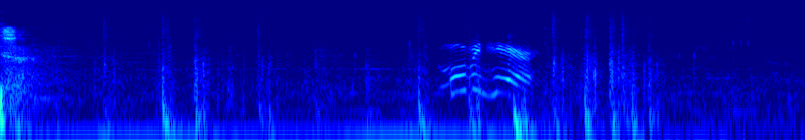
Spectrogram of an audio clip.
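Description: Gunshots crack a few times.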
